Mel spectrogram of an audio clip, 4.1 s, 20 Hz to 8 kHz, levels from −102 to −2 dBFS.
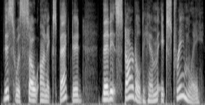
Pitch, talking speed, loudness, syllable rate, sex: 180 Hz, 130 wpm, -19 LUFS, 4.5 syllables/s, female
